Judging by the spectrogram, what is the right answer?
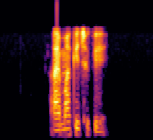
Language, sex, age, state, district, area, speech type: Santali, male, 18-30, West Bengal, Bankura, rural, spontaneous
